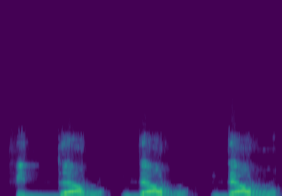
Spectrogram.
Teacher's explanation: burada ra kalın okunuyor Ama şunu unutmayın öncesindeki harfi kalın yapmıyoruz yani raı kalın yapacağız diye D'yi kalın yapmıyoruz D ince okunacak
